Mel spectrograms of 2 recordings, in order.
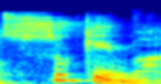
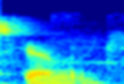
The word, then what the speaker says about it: tsukemen: I think what we ordered is called sukiman. It's pronounced skemen.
